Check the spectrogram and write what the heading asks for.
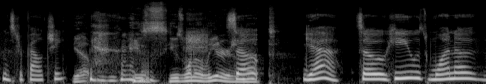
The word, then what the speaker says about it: Fauci: Fauci?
